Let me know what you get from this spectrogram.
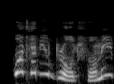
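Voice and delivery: put-on high, loud amused child; secretly amused. A narrator's reading. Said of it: "laughing to herself".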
